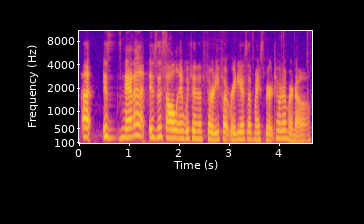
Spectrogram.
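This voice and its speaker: A woman's voice: fairly high pitch, a little fast, a bit bright, no echo. A woman player chatting casually about rules and rolls during a tabletop game.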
